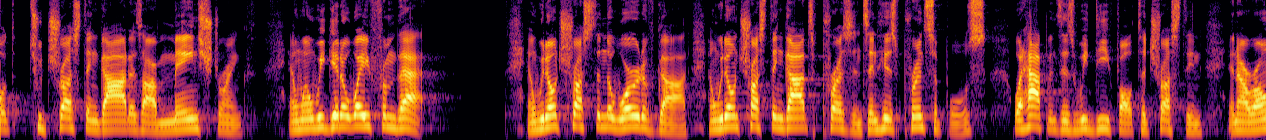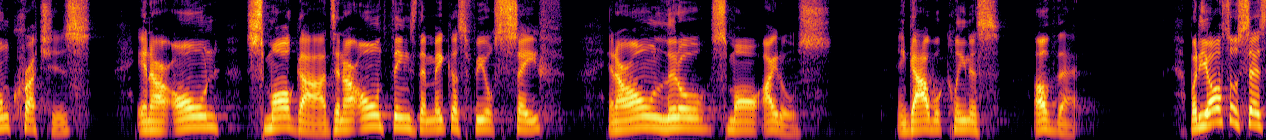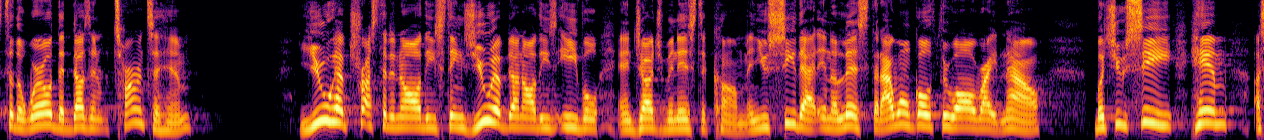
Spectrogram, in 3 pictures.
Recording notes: Full worship service recording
